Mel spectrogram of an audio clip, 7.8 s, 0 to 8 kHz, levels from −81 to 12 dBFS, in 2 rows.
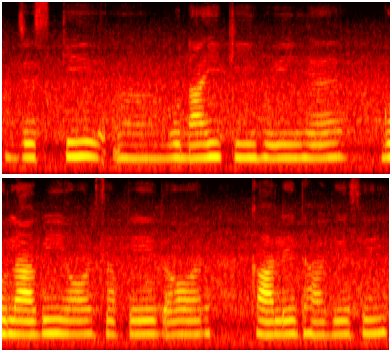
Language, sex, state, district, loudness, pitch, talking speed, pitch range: Hindi, male, Madhya Pradesh, Dhar, -20 LUFS, 195 Hz, 110 wpm, 195-205 Hz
